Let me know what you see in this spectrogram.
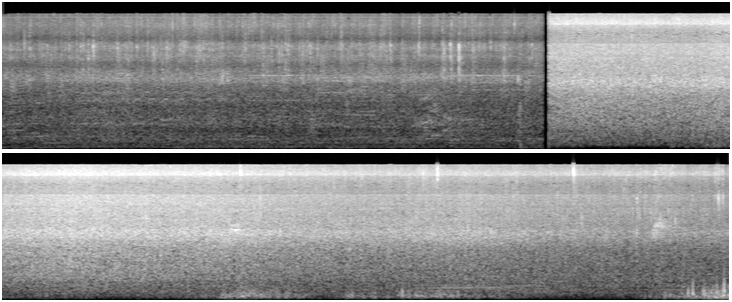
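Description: Rain falling: a steady, fairly light patter on a street. After a cut about seven seconds in, it gives way to heavier, louder rain pouring onto trees and banana leaves, with a few low rumbles in the second half.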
